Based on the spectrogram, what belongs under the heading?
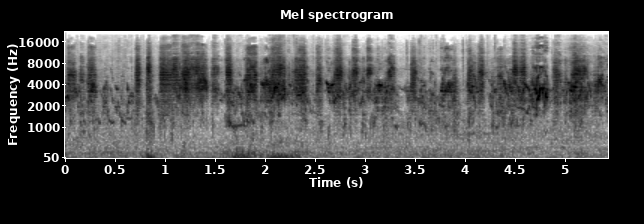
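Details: Budgerigars in an aviary produce a busy stream of sharp chirps and buzzy warbles, many birds calling at once without pause; brief low thuds.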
